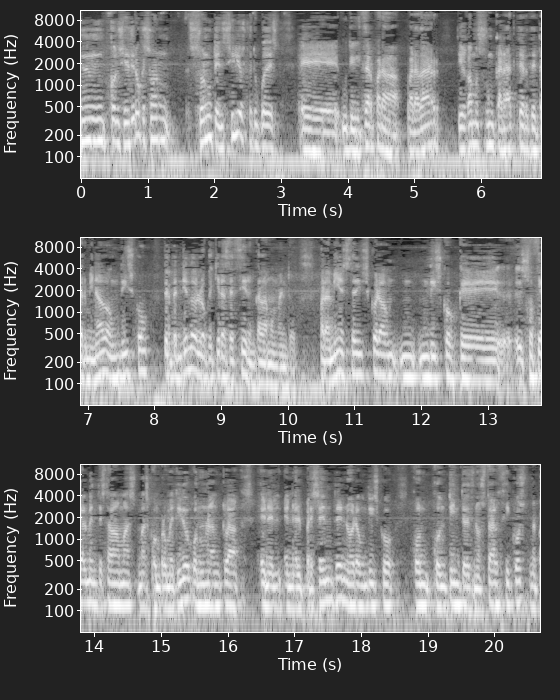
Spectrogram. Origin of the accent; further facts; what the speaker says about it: Spain; Yo me siento muy querido en Argentina, siendo español.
